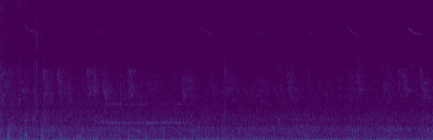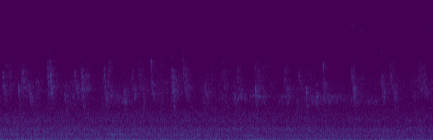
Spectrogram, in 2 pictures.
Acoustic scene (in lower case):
park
